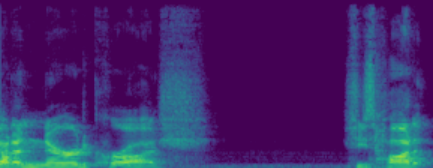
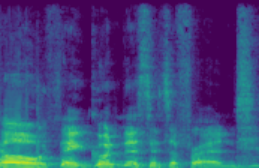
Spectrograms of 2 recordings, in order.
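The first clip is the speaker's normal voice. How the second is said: laughing quote; 10 dB louder than usual. Retold or imitated. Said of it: "She's like".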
